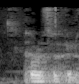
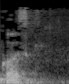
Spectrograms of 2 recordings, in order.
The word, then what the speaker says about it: Kosuke: Kosuke. Kosu, o Kousuke. Kosuke. – Kosuke. Lo, lo, pronuncian como Kosuke.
